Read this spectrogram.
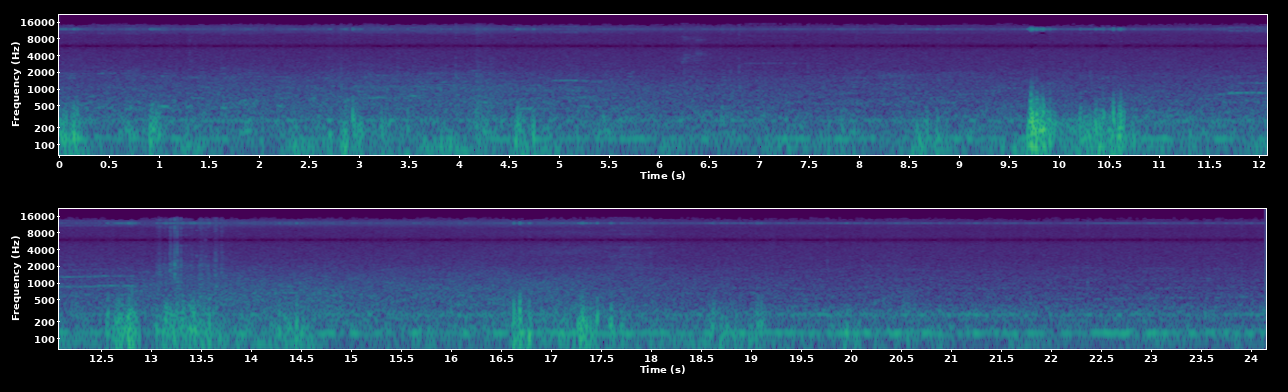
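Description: A bicycle rolls and rattles over brick paving.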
